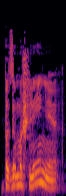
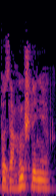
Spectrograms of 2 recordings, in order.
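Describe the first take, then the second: First: The stress falls where modern Russian places it. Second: The stress falls where Old Russian placed it. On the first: This is how it is said today. "Сейчас мы говорим" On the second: This is how it was said in old times. "а не по замышлению"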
